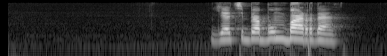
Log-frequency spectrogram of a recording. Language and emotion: Russian, angry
